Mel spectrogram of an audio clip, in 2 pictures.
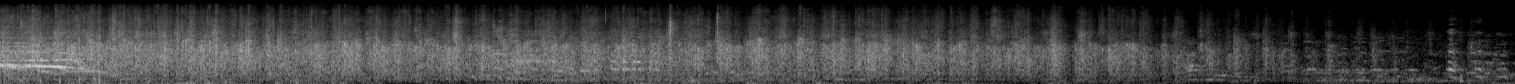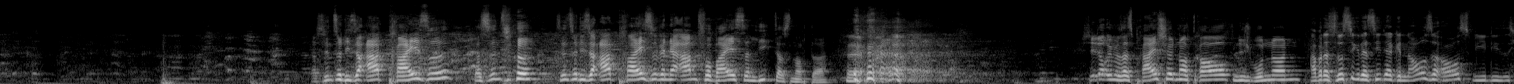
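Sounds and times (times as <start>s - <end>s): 
audience applause: 0.0s - 14.6s
people laughing: 2.7s - 9.2s, 12.8s - 22.4s, 23.5s - 25.8s
speech: 18.4s - 24.4s, 26.2s - 30.2s.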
